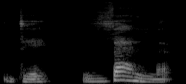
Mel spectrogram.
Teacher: Et l'accent tonique, deuxième mauvaise nouvelle, va tomber sur le V du milieu.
